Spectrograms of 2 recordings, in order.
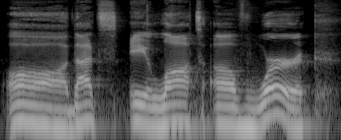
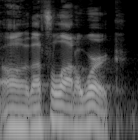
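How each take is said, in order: First: The word of is pronounced fully. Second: The word of shrinks into a weak vowel. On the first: The speaker calls it wrong. "they would sound a little goofy" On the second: The speaker calls it right. "they would say"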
